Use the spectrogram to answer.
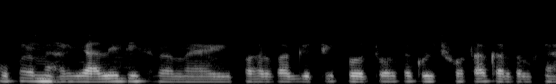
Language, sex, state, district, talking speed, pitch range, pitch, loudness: Magahi, male, Bihar, Lakhisarai, 140 wpm, 125-135 Hz, 130 Hz, -30 LUFS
